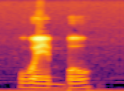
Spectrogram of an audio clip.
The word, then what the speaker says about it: huevo: Huevo, que significa ovo.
